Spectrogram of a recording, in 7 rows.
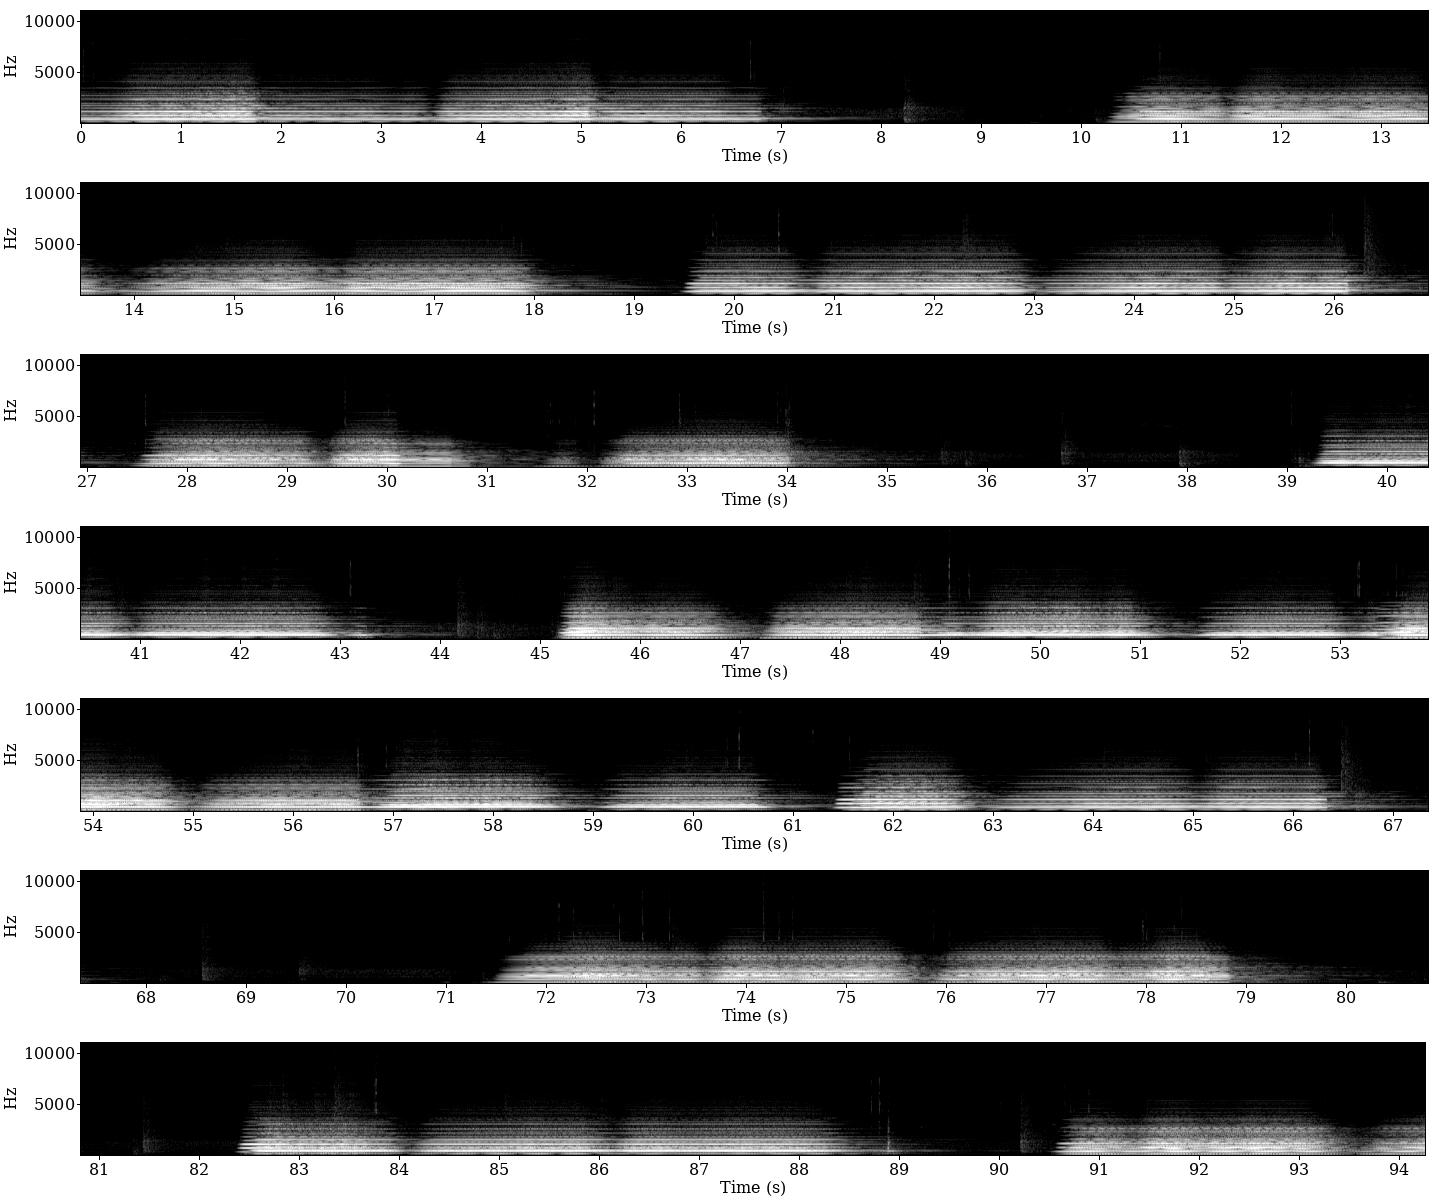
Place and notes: Eglise, Niévroz, France - Playing the harmonium in the church
Tech Note : Sony PCM-M10 internal microphones.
